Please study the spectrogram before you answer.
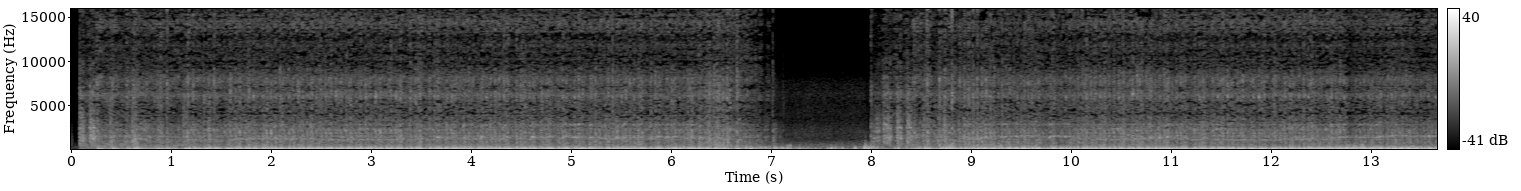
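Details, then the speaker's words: Yamaha XJ750 four-cylinder motorcycle after swapping in XJ650 carbs: steady, even idle, no misses, wind noise; best idle yet, sounds healthy. "I think that's the best idle I've had I'm not entirely sure you're going to hear anything it's so windy it's blowing everything out but that sounds quite"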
